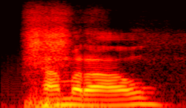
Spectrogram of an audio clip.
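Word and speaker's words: Camiral: After that 2031 it's going to Barcelona and Camaral formerly PG Catalunia. Good pronunciation.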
